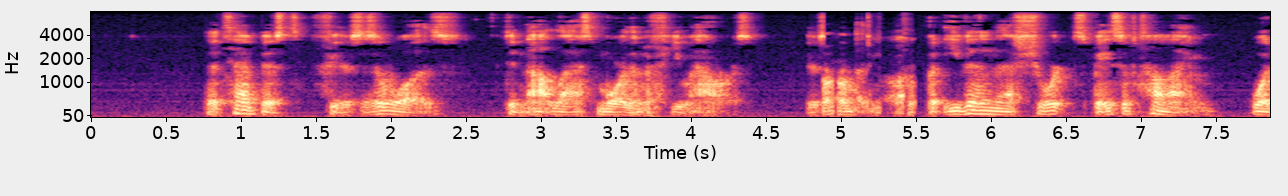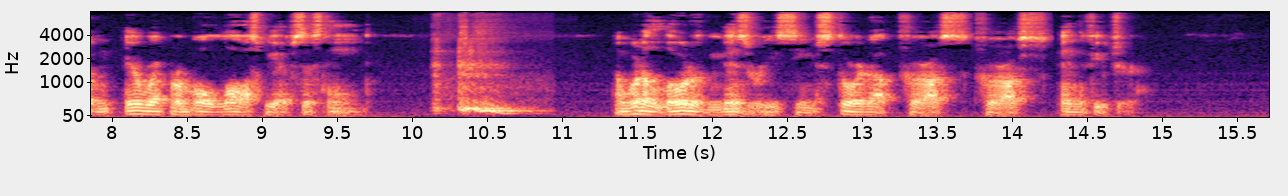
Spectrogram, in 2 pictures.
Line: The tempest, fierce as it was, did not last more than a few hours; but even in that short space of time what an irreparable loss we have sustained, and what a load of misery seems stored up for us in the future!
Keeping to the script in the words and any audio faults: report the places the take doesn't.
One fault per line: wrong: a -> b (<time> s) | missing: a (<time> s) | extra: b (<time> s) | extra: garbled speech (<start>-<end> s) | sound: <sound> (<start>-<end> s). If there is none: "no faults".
extra: garbled speech (4.8-5.5 s)
sound: throat clearing (10.1-11.0 s)
extra: for us (13.8 s)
